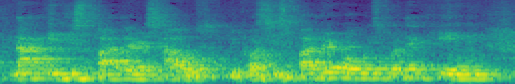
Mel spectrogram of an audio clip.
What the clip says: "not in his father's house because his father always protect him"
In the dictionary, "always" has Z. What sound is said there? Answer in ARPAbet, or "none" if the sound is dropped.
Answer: S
